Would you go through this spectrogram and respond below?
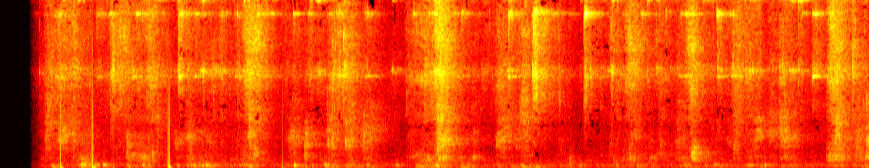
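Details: Two pet dogs going crazy again, excited and noisy: rough broadband yelps and bark-like bursts packed closely together, with scuffling and clattering in between and a constant high whine in the background.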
